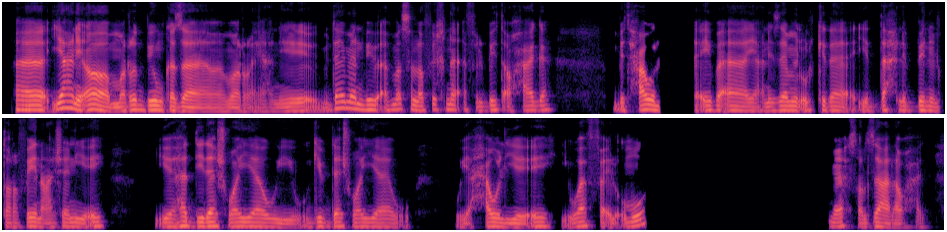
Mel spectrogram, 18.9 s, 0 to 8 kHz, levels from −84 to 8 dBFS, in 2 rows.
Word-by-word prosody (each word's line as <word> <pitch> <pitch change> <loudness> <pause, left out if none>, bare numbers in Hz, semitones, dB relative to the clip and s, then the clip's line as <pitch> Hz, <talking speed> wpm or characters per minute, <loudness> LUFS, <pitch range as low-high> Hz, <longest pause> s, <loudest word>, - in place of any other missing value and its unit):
آآ، 125 -1 +7
يعني 165 -5 +5
آه، 120 -5 +7
مرّيت 105 +7 +1
بيهم 120 -1 +4
كذا 95 -5 +2
مرّة، 95 -1 -2
يعني 95 +3 -2
دايمًا 165 0 0
بيبقى 130 -2 +1
مثلًا 135 -1 -1
لو 110 - +1
في 110 +5 -5
خناقة 135 -2 -3
في - - -12
البيت 120 +4 -4
أو - - -2
حاجة، 120 +1 -3 0.6
بتحاول 120 +3 +3 0.3
في - - -5
إيه 120 - +1
بقى، 115 -2 +1
يعني 105 0 -3
زي 115 +2 +2
ما 115 - +2
نقول 105 - -2
كده، 110 -4 -1
يتدحلب 105 +1 -4
بين 115 -1 +1
الطرفين 100 +2 -1
عشان 100 +2 -2
يإيه، 115 +3 -1 0.5
يهدّي 110 +1 +1
ده 115 +1 +5
شوية 115 0 +1
و 105 -1 0
ويجيب 100 +3 -4
ده 110 +1 +1
شوية 105 0 -2
و 95 - -8 0.5
ويحاول 110 -2 -1
يإيه، 100 +3 -1
يوفَّق 115 +2 -2
الأمور. - - -2 1.8
أمّا 110 - -1
يحصل 110 -3 -3
زعل 100 -2 +2
أو 90 0 -1
حاجة. 95 +1 -14
110 Hz, 155 wpm, -24 LUFS, 100-120 Hz, 1.8 s, آآ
